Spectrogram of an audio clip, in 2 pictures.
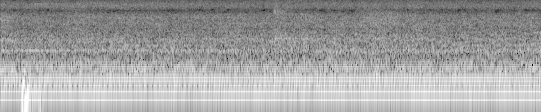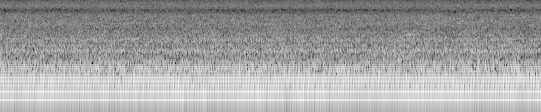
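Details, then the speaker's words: LG front-load washer in diagnostic mode after water valve replacement for IE code: apparently slow spin stage with RPM shown, steady even drum hum, no roar or rumble; spin bearings sound healthy. "I think this would be a slow spin these are the RPMs"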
